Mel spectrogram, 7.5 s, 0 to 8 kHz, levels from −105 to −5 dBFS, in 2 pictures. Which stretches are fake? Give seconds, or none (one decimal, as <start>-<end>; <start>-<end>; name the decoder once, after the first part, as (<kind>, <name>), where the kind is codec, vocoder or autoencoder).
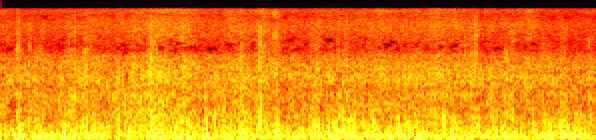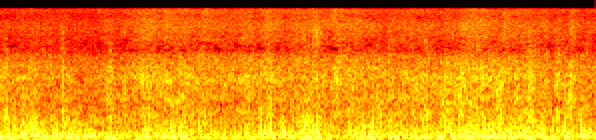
0.0-1.9 (vocoder, BigVGAN v2); 4.3-5.9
